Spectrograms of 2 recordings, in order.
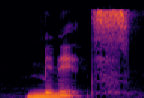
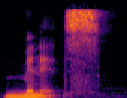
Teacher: don't say the you it's just a short it in minutes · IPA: /ɪ/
